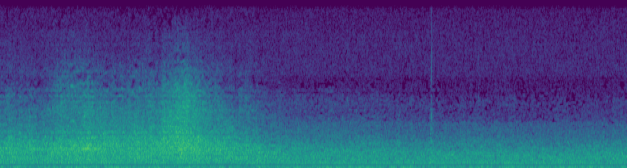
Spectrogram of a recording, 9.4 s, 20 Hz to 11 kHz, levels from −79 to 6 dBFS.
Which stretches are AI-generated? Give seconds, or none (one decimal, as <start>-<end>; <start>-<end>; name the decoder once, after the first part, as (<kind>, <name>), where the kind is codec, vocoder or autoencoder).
0.0-4.1 (vocoder, BigVGAN v2); 6.9-7.6; 8.8-9.4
